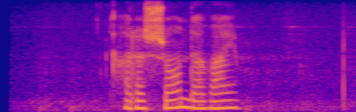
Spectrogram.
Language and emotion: Russian, neutral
